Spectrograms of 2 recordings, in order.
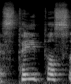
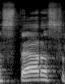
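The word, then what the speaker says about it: status: 스 란 단어가 있는데 스테이터스 다고 읽어도 되지만 스페아 라스 라고 읽으시면 더 좋은 발음이 될 수 있습니다 그래서 지위가 중요한데요 이게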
